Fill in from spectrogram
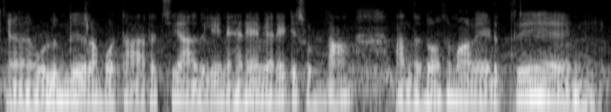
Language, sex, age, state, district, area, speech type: Tamil, male, 30-45, Tamil Nadu, Thanjavur, urban, spontaneous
